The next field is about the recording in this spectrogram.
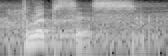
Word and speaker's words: thlipsis: This word, tribulation, in the Greek, it's pronounced thlipsis.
